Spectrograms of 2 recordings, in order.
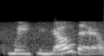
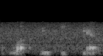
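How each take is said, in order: First: Said in the usual way. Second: Barely audible, voiceless aside to a friend; hushed whisper. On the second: Retold or imitated. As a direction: whisper it as a secret shared idea. Acts out a shared look.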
